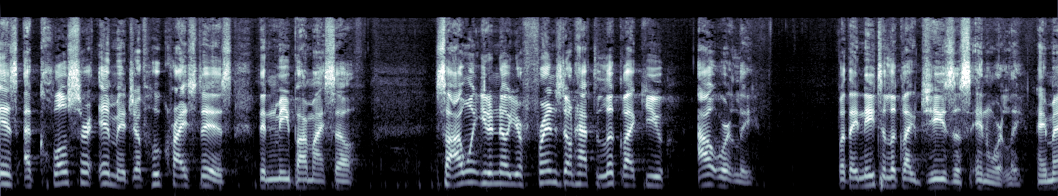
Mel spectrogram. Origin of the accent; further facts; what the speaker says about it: California, United States; I'm from California originally.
